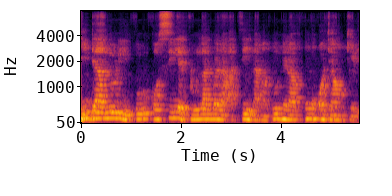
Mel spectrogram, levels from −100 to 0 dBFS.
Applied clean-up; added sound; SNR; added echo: neural separator model SepFormer DNS4.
